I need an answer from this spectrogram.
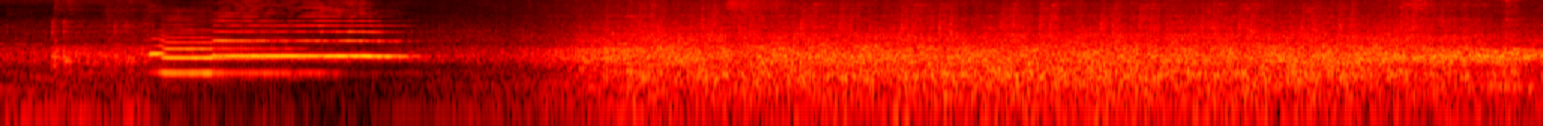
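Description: A train horn sounds once, about a second in, for nearly two seconds. Then a train passes at high speed, its wheels on the rails making a loud, steady noise.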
